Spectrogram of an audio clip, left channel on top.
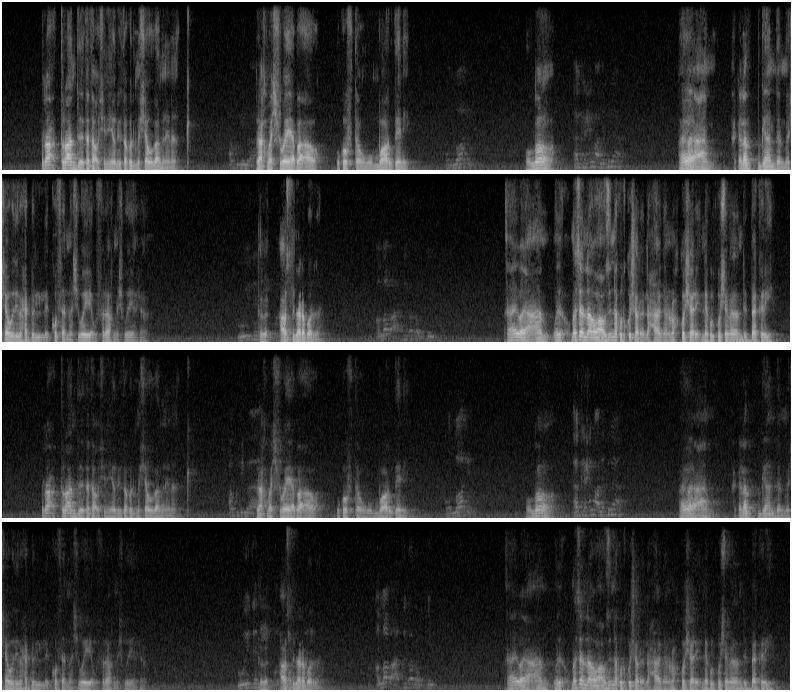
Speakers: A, on the left (about 80°); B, on the right (about 45°).
A: تروح تروح عند 23 يوليو تاكل مشاوي بقى من هنا
B: اكل ايه بقى
A: فراخ مشويه بقى و- وكفته وممبار ودني
B: والله
A: والله
B: اكل حلو على كده
A: ايوه يا عم اكلات جامده المشاوي دي بحب الكفته المشويه والفراخ مشويه مش عارف
B: وايه تاني
A: طب
B: واروح
A: عاوز
B: فين
A: تجرب
B: تاني
A: ولا
B: والله عايز اجربه كده
A: ايوه يا عم ول- مثلا لو عاوزين ناكل كشري ولا حاجه نروح كشري ناكل كشري من عند البكري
